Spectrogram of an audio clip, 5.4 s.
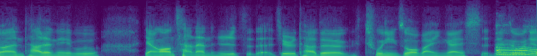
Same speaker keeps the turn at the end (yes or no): no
